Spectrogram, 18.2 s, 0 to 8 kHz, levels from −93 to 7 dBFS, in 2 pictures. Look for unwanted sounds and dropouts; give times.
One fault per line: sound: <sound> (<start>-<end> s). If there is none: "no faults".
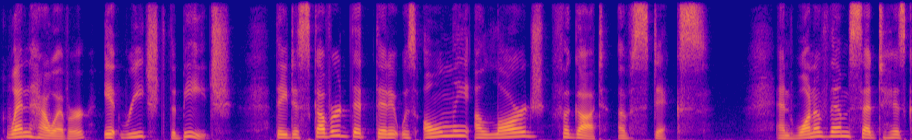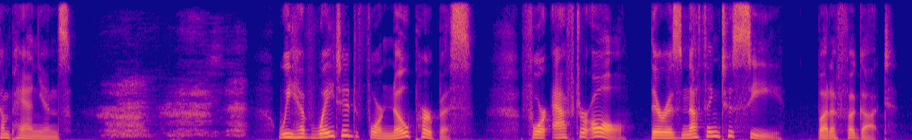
sound: breath (10.1-11.6 s)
